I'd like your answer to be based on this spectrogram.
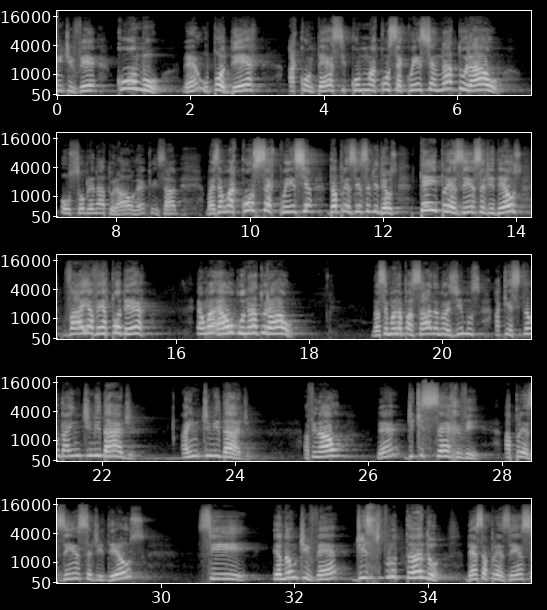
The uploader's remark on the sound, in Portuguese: Podcast gravado na PAES Piedade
